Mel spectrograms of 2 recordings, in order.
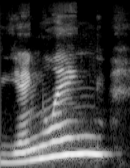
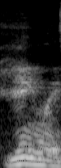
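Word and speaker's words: Yuengling: I don't know how to pronounce it. It's Yingling. Yingling.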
